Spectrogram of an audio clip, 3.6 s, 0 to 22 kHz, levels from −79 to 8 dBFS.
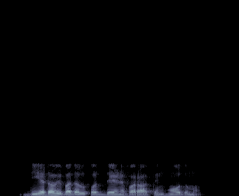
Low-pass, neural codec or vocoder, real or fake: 3.6 kHz; none; real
